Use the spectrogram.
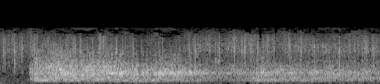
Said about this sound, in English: As our story opens today, a heavy thunderstorm is gradually diminishing.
